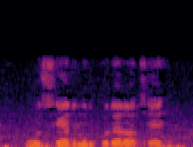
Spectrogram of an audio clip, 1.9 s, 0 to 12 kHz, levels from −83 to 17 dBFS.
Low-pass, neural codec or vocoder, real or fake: 7.2 kHz; none; real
